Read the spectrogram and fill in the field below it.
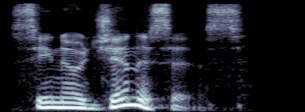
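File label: "cenogenesis", British English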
